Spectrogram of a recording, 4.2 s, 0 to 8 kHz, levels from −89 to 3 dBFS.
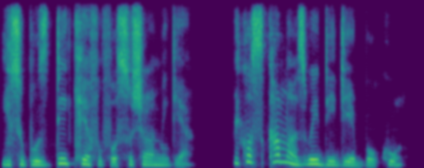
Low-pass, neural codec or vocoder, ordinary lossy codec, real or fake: none; codec, 16 kHz, 4 kbps, X-Codec, HuBERT features, trained on LibriSpeech; none; fake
